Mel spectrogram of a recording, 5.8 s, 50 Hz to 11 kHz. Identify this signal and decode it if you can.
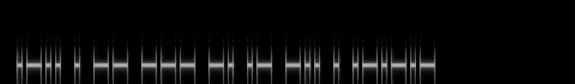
Morse code, heard as a keyed tone, about 25 wpm, 700 Hz. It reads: LEMONADE.
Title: Additional Easy Phrases 25wpm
